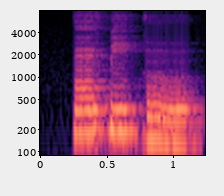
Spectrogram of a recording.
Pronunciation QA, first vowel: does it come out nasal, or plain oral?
nasal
